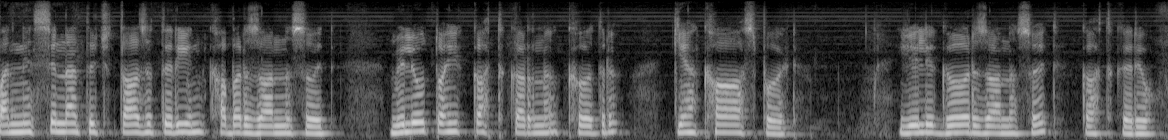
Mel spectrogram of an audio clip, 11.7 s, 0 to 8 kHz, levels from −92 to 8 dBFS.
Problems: none marked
